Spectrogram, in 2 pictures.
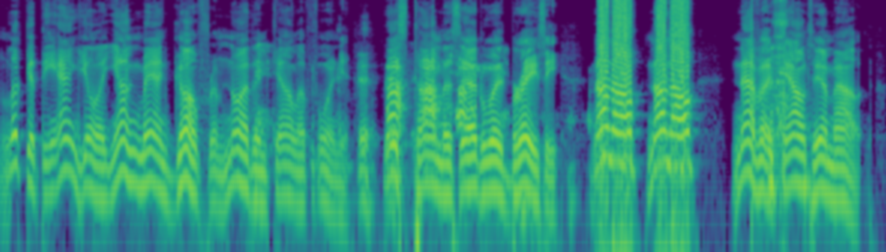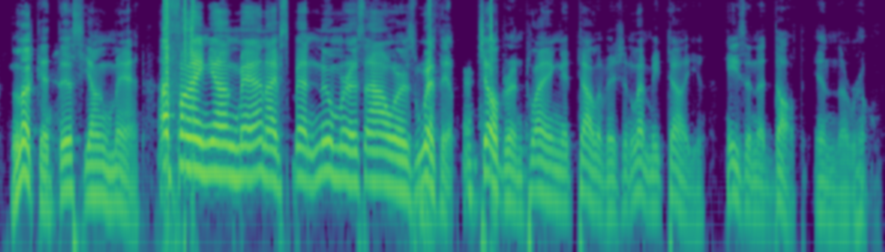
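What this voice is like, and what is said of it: Howard Cosell impression. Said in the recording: “I always love the way Howard Cosell called games and made it exciting for you to watch it over and over again, just hearing his voice... your impression... Give us your Howard.”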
